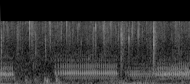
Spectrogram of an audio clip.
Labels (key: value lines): label: biophony, croak
recorder: SoundTrap 500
